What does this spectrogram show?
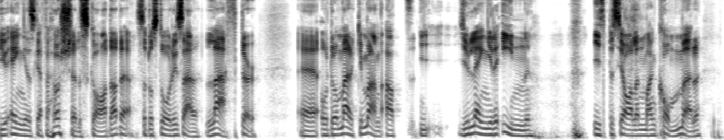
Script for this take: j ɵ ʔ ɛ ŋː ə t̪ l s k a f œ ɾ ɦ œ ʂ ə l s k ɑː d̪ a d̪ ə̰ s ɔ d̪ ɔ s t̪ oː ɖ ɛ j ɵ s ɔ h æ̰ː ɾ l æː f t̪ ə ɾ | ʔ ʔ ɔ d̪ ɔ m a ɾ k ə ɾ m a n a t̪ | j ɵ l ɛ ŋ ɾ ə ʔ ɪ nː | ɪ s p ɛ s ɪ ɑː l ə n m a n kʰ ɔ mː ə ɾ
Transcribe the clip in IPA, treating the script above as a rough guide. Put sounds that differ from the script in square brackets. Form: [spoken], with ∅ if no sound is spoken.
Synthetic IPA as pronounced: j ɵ ʔ ɛ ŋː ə [∅] l s k a f œ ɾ ɦ œ ʂ ə l s k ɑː d̪ a d̪ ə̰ s ɔ d̪ ɔ s t̪ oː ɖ ɛ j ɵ s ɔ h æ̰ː ɾ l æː f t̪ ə ɾ | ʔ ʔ ɔ d̪ ɔ m [æ] ɾ k ə ɾ m a n a t̪ | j ɵ l ɛ ŋ ɾ ə ʔ ɪ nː | ɪ s p ɛ s ɪ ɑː l ə n m a n kʰ ɔ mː ə ɾ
